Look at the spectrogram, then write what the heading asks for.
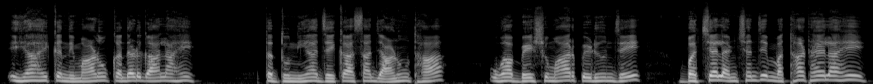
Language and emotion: Sindhi, fearful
